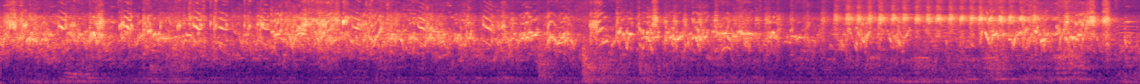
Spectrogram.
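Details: Breeding colony of budgerigars giving steady, overlapping high chirps, squeaks and warbling chatter throughout, with a buzzy, even trill toward the end.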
